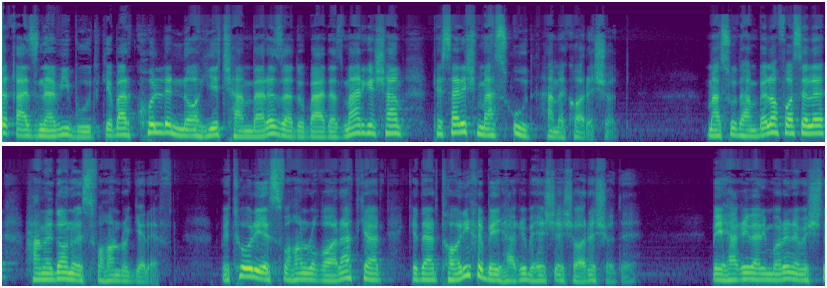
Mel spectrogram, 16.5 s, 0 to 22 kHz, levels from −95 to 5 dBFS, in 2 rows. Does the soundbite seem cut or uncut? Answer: uncut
